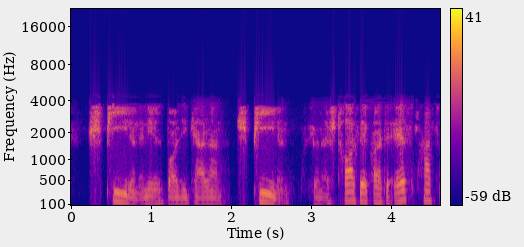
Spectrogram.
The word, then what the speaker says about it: spielen: spielen.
